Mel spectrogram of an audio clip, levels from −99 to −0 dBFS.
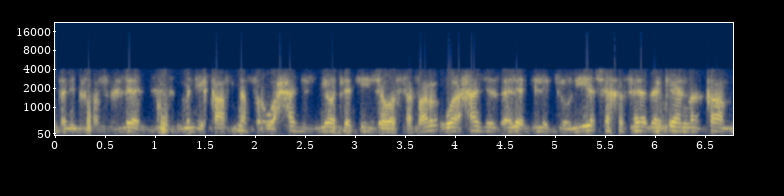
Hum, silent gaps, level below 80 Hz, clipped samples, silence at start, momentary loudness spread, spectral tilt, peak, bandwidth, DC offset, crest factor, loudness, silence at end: none; none; -60 dBFS; under 0.1%; 0 s; 7 LU; -9 dB/octave; -6 dBFS; 4.2 kHz; under 0.1%; 14 dB; -19 LUFS; 0 s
